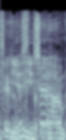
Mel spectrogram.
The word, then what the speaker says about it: Sydenham: Sydenham.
